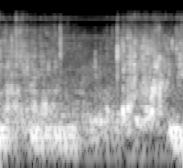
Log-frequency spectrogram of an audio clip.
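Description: Water splashes and sloshes as it pours into a farm animal feed mix of rice bran, commercial feeds, cassava and corn, with a steady close-up trickle throughout.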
